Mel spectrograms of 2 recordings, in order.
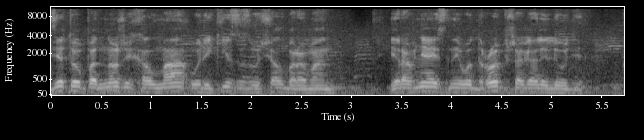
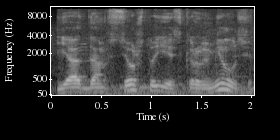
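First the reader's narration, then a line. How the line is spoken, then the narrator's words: Solemn vow, man. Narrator (Russian): торжественно поклялся мужчина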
